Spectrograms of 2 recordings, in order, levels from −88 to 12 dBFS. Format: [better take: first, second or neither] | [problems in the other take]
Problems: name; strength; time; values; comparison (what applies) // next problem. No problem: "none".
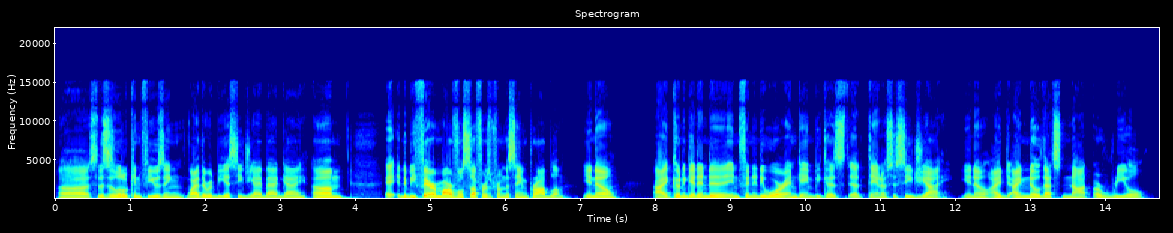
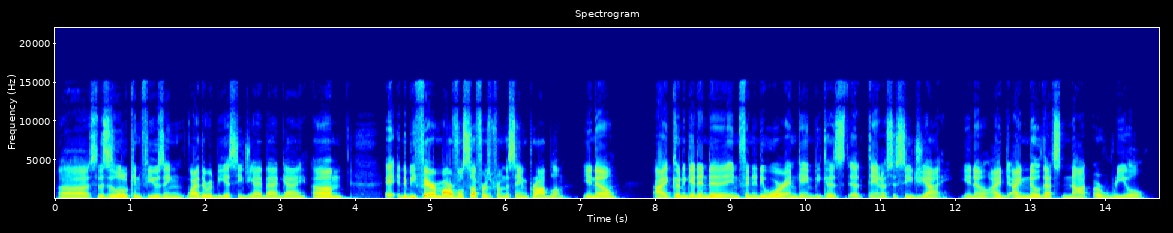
neither | none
